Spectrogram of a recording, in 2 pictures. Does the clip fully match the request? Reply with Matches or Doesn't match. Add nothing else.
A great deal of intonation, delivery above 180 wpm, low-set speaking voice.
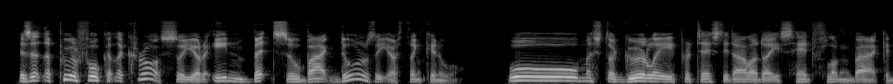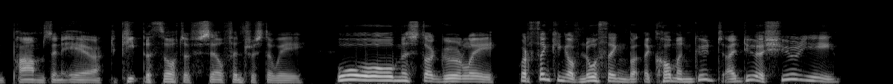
Matches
